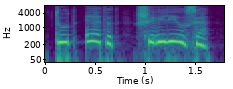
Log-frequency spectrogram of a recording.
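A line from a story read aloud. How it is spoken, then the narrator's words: Shrieking exclamation. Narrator (Russian): Лея взвизгнула, воскликнув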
